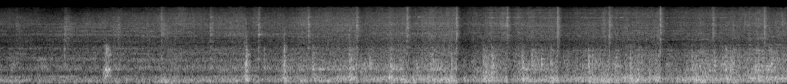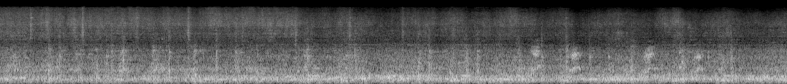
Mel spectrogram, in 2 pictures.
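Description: GWR Modified Hall class 4-6-0 steam locomotive 6960 Raveningham Hall approaching and passing close by with a steam hiss, growing steadily louder. Its coaches follow, clattering over the rail joints.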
